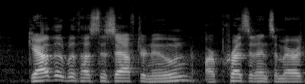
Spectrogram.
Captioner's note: none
